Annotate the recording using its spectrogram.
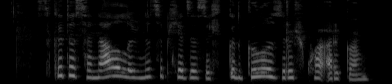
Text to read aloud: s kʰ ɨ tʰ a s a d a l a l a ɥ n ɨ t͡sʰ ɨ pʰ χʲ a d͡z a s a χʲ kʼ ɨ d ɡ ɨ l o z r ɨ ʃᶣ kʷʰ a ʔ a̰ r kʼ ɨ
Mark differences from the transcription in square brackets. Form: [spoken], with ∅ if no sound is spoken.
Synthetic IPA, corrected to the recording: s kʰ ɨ tʰ a s a [n] a l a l a ɥ n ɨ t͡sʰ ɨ pʰ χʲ a d͡z a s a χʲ kʼ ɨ d ɡ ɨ l o z r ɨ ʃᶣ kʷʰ a ʔ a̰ r kʼ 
